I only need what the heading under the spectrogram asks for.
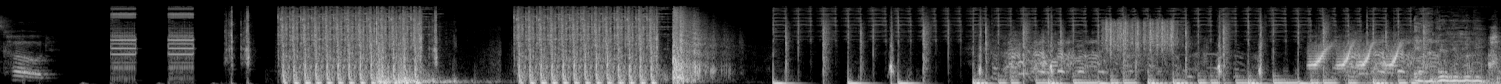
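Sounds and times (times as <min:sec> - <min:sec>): automatic gunfire bursts: 0:02.8 - 0:04.6, 0:05.2 - 0:07.3
music with pulsing bass beat: 0:07.8 - 0:14.4.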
